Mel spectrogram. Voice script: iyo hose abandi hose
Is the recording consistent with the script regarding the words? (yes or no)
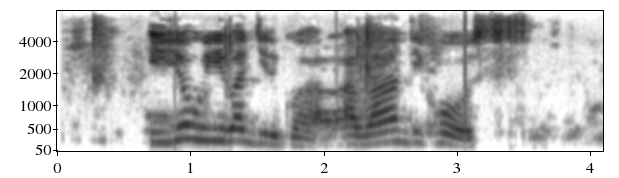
no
